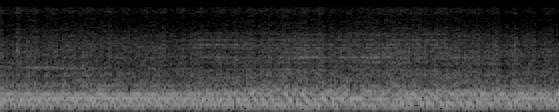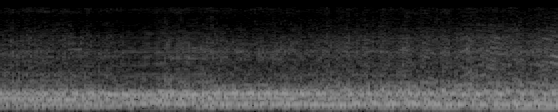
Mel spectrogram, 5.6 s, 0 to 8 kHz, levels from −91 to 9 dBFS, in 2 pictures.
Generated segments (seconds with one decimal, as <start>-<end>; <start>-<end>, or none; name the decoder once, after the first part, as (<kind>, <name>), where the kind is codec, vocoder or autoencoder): 3.4-3.8 (vocoder, HiFi-GAN)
